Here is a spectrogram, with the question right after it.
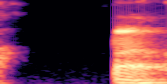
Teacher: Pa is pa. The lips touches very clearly. It's a pa, not po. Pa. Pa.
